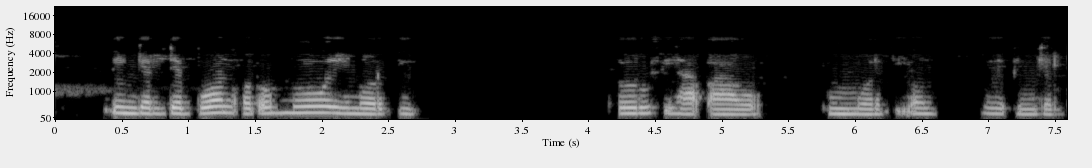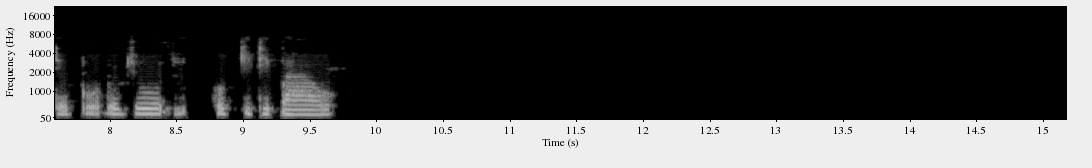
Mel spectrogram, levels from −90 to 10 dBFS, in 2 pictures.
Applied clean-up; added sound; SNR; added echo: none; none; none; none.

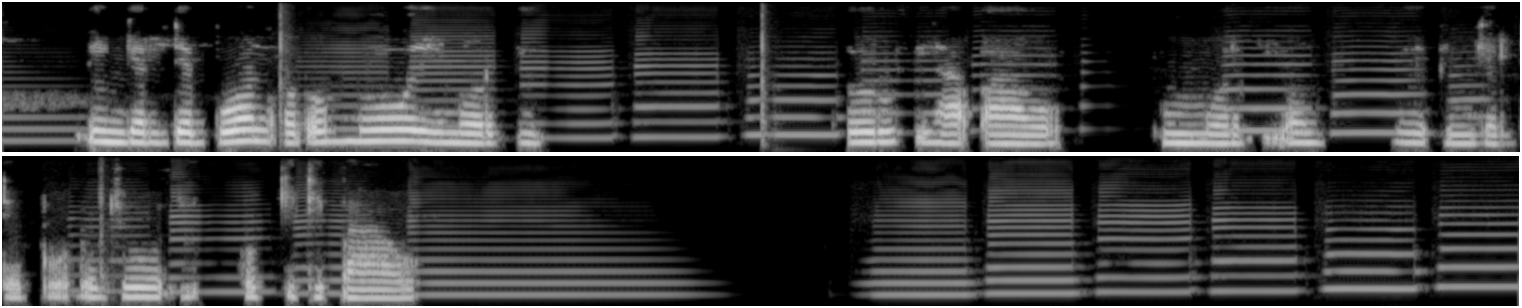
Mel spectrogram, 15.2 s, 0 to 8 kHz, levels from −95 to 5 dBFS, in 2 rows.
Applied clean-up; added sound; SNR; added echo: neural mask model RNNoise.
